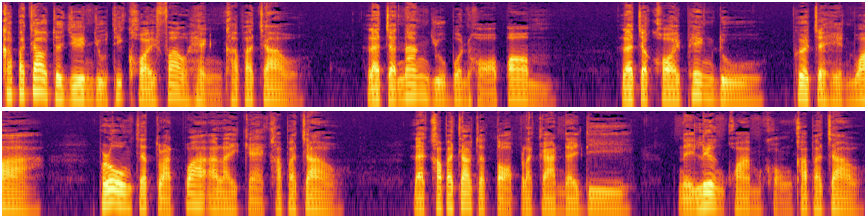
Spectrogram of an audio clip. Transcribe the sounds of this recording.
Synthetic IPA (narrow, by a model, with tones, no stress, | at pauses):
kʰaː˥˩pʰa˧˦t͡ɕaː˥˩wt͡ɕa˨˩ʔjɯː˧njuː˨˩t̪ʰiː˥˩kʰɔː˧jfa˥˩wɦɛ˨˩ŋkʰaː˥˩pʰa˧t͡ɕa˥˩w | lɛ˦˥t͡ɕa˨˩na˥˩ŋjuː˨˩bo˧nhɔː˩˦pɔ˥˩m | lɛ˦˥t͡ɕa˨˩kʰɔː˧jpʰe˥˩ŋduː˧ | pʰɯ˥˩ɐt͡ɕa˨˩ɦe˩˦nwaː˥˩ | pʰɾa˦˥ʔo˧ŋt͡ɕa˨˩t̪ɾa˨˩t̪̚waː˥˩ʔa˧ɾa˧jkɛː˨˩kʰaː˥˩pʰa˧˩t͡ɕa˥˩w | lɛ˦˥kʰaː˥˩pʰa˧˦t͡ɕaː˥˩wt͡ɕa˨˩t̪ɔː˨˩pːɾa˧kaː˧nda˧jdiː˧ | na˧jɾɯ˥˩əŋkʰwaː˧mkʰɔː˩˦ŋkʰaː˥˩pʰːa˧˦t͡ɕa˥˩w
